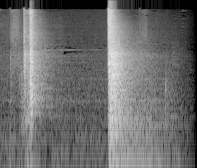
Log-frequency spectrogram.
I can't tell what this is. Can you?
Various sounds from around my kitchen this one being the microwave being the oven door slammed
